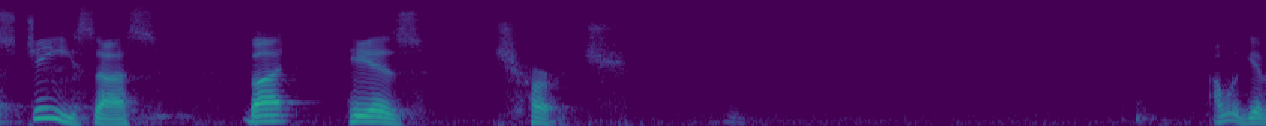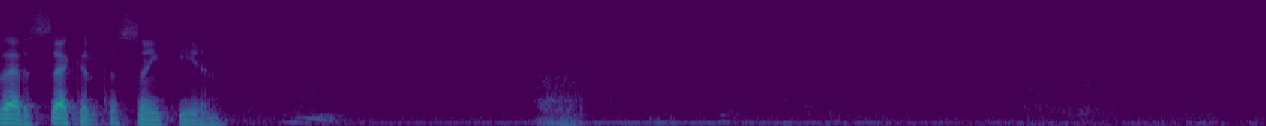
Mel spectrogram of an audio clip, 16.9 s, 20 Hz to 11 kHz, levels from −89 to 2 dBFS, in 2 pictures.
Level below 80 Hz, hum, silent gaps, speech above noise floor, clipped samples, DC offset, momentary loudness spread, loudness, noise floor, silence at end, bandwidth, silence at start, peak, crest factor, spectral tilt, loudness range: -82 dBFS; none; none; 40 dB; under 0.1%; under 0.1%; 18 LU; -46 LUFS; -85 dBFS; 4.6 s; 9.6 kHz; 0 s; -26 dBFS; 26 dB; -7 dB/octave; 15 LU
